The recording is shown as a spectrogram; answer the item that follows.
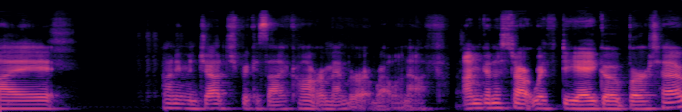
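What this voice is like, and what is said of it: Usual voice. Nothing is said of it.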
